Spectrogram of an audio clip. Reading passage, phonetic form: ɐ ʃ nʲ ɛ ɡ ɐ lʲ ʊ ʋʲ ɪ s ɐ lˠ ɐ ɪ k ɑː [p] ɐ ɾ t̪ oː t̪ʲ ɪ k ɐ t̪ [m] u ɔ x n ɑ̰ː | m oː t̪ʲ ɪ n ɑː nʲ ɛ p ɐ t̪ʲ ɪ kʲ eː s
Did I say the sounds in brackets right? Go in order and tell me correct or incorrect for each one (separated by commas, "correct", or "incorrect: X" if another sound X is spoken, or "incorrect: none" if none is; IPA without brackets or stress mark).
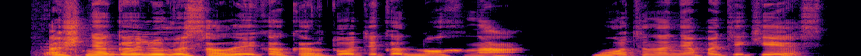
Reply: incorrect: k, incorrect: n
